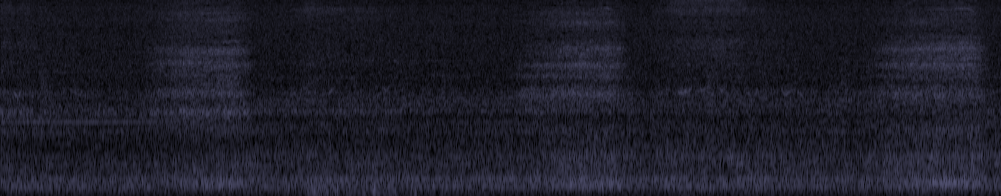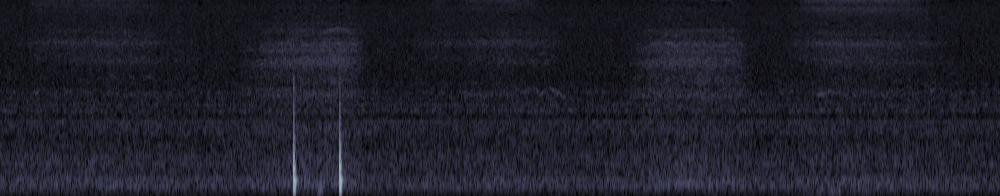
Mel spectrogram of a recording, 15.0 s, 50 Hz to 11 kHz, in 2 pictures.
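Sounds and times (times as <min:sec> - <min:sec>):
slow breathing: 0:01.0 - 0:02.8, 0:06.6 - 0:14.7.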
